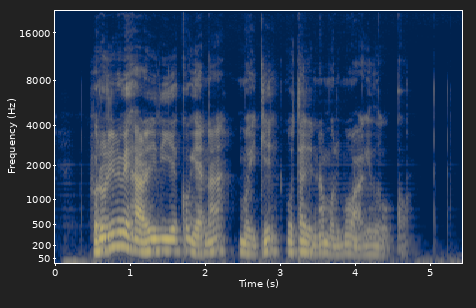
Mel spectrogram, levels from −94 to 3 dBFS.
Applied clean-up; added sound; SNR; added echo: neural mask model DeepFilterNet 3.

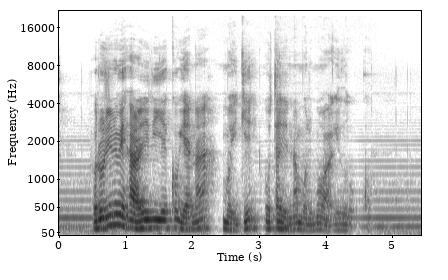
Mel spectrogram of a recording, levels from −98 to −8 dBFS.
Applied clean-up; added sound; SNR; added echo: neural mask model RNNoise.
